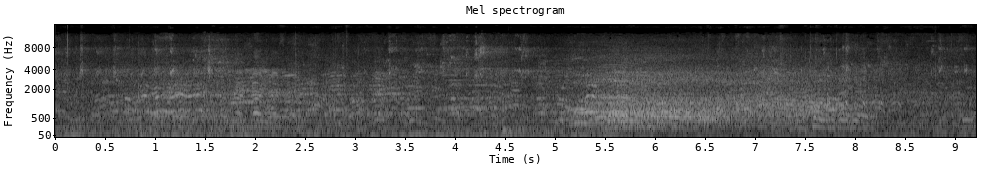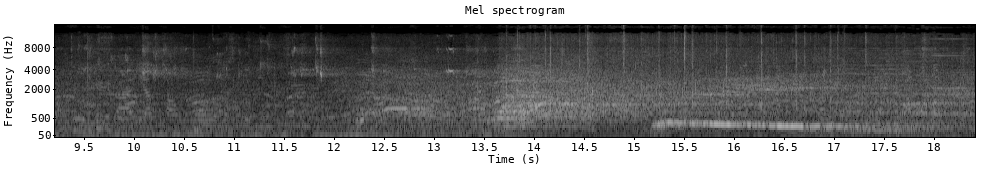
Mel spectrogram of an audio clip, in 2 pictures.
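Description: Arena crowd noise at a live basketball game: a steady murmur of many voices with a basketball bouncing on the hardwood court. The crowd swells twice, and near the end one long call falls in pitch.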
